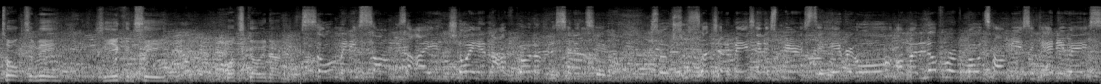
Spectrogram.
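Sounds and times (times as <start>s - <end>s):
crowd chatter: 0.0s - 11.0s
woman talking: 3.1s - 11.0s.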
